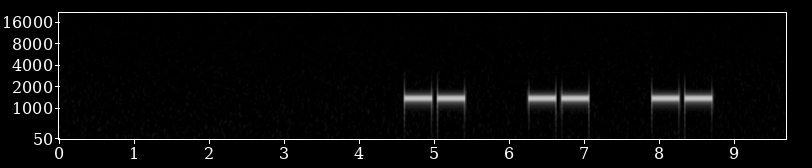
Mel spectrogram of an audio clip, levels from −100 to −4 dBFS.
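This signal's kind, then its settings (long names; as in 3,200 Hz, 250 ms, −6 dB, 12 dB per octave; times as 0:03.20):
beeps in groups sine 1,380 Hz, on 0.37 s, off 0.07 s, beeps 2, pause 0.84 s, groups 3, −23.5 dBFS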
